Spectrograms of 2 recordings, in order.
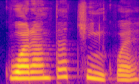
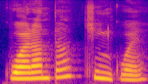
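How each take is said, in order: Both takes have the same delivery.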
